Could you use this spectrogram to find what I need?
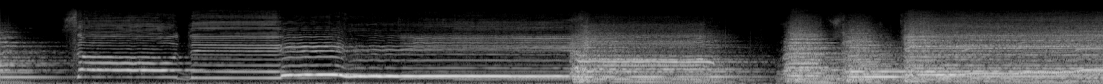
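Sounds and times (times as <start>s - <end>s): vocal group singing harmony: 4.1s - 11.0s.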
